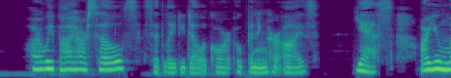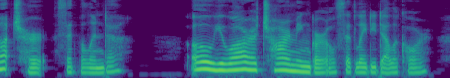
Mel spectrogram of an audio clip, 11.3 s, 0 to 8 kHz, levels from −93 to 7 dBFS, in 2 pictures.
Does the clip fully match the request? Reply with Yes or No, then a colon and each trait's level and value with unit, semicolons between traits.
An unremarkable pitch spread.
No: wide, 7.4 semitones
